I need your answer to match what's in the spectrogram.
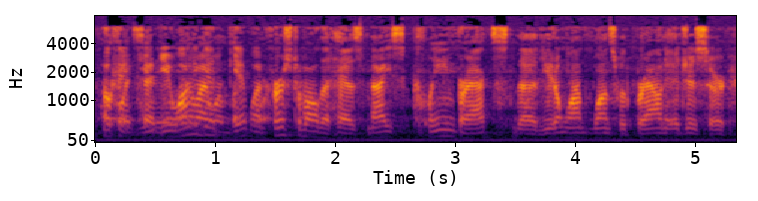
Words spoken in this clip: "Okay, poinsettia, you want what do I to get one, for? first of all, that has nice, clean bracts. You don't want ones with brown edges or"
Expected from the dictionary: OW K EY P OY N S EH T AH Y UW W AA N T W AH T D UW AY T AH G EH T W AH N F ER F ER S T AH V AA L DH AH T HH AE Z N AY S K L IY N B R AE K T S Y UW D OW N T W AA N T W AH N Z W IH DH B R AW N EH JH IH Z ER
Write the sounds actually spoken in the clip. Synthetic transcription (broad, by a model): OW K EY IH S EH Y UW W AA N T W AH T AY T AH G EH T W AH N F F ER S T AH V AA L DH AH T HH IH Z N AY S K L IY N B R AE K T S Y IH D OW N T W AA N T W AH N S W IH DH B R AW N EH JH IH Z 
